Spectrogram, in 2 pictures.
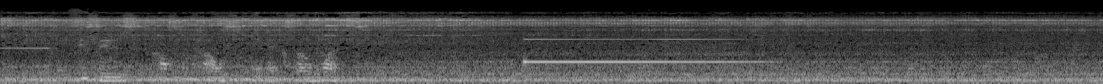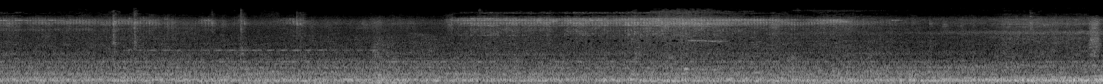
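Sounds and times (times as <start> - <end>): train wheels rumbling on track: 0.0 - 22.0
steady high tone: 5.2 - 8.4.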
